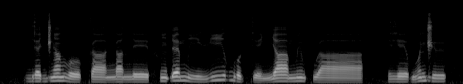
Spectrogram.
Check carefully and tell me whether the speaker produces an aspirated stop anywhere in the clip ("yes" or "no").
no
